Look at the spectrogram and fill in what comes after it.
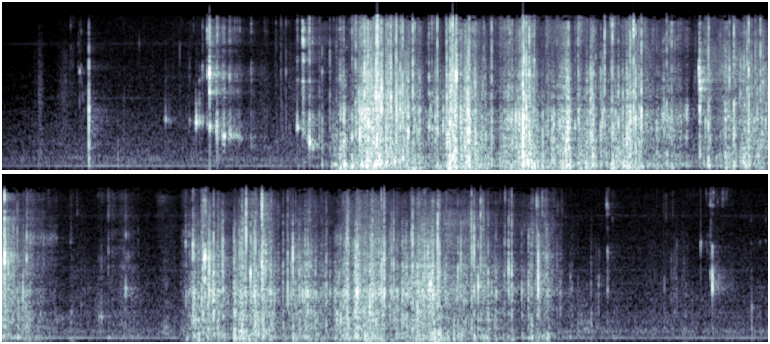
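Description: A crisp waffle cone being bitten and chewed, in two long stretches of dense crunching with a short pause between.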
